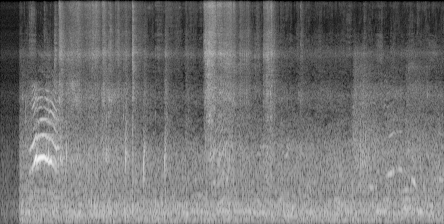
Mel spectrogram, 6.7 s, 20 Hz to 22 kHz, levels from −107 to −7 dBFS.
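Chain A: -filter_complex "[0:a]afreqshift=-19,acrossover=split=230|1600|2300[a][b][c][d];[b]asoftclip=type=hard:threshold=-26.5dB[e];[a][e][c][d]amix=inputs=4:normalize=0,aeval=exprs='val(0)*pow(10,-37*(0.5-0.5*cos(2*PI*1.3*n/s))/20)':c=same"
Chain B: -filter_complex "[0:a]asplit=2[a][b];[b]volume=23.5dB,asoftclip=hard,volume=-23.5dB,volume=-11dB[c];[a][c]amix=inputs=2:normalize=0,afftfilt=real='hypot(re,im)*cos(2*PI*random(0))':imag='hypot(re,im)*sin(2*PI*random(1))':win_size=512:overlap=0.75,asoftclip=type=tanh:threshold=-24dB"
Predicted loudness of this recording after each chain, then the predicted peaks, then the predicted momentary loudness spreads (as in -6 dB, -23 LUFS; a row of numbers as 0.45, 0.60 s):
-34.5, -34.5 LUFS; -16.5, -24.0 dBFS; 22, 11 LU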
